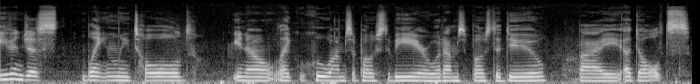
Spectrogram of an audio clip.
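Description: A woman with an American accent at a fairly slow pace, amid noticeable background noise. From Salt Lake City, Utah (Rose Park). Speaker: photographer and podcast co-host. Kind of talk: casual chat.

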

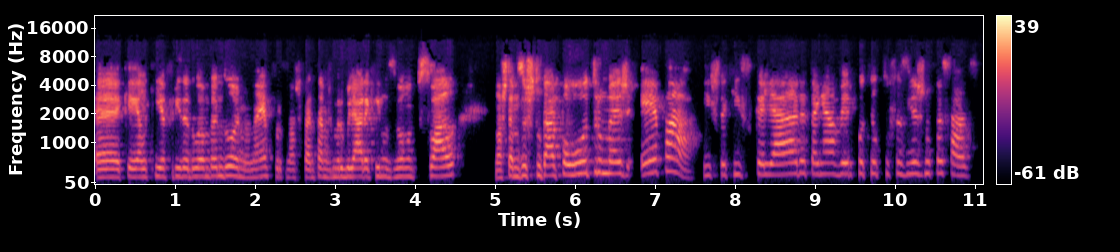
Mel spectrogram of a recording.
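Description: A woman's fairly high voice at a very fast pace, with a dry, close sound and no echo. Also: ordinary pitch variation. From Germany. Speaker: holistic nutrition coach. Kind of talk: casual chat.

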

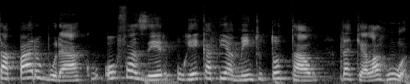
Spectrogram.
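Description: A woman's fairly high voice with very wide pitch swings at a fairly slow pace, with music in the background. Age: 20s. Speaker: city councillor and lawyer. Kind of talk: explanatory talk.

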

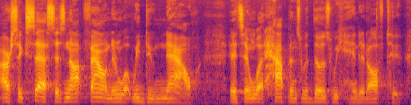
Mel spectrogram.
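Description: Here a man talks in a medium-pitched voice. His delivery stays monotone and flat. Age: 40s. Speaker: pastor. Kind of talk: sermon.

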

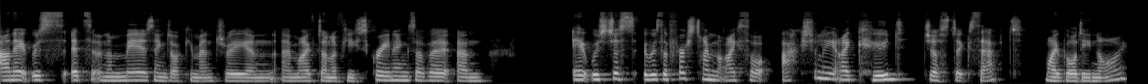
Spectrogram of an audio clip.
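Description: An ordinary speaking voice belongs to this woman, who talks at a moderate pace and a medium pitch. Her pitch variation is ordinary, and the background is quiet. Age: 40s. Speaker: fitness coach. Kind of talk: casual chat.

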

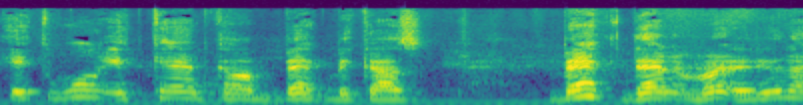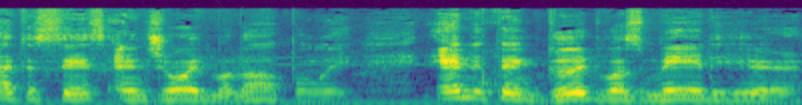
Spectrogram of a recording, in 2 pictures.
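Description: A man with a Hungarian accent, a fairly high pitch, lively intonation and a moderate pace. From Hungary. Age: 80s+. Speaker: retired merchant mariner. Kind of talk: casual chat. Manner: halting, many fillers.

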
